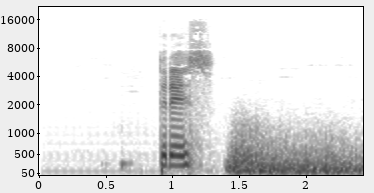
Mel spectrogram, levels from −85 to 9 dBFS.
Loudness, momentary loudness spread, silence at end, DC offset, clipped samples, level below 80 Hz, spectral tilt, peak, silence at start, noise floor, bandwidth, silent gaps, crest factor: -23 LUFS; 6 LU; 0 s; under 0.1%; under 0.1%; -40 dBFS; -5.5 dB/octave; -6 dBFS; 0.6 s; -60 dBFS; 16 kHz; none; 18 dB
